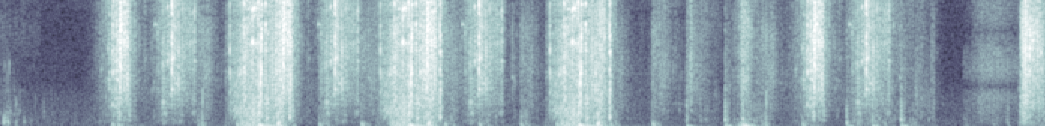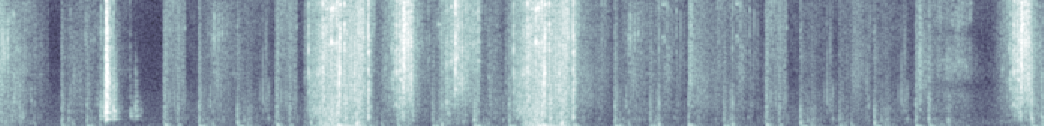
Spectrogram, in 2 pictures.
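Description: Footsteps run over grass and gravel.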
